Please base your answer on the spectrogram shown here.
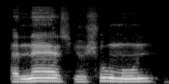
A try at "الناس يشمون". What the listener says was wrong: What about the shadda? What about the wow? يشمون. يشمون. Shamma. Shamma yashummu.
